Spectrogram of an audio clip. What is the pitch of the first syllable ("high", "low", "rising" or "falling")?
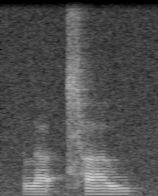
low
